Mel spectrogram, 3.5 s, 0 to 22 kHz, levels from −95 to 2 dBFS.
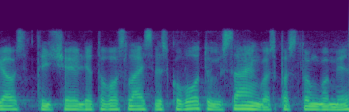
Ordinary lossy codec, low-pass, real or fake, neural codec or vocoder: Opus, 24 kbps; 7.2 kHz; real; none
